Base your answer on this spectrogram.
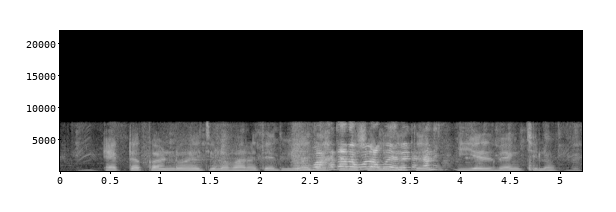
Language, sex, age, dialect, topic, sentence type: Bengali, female, 18-24, Western, banking, statement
